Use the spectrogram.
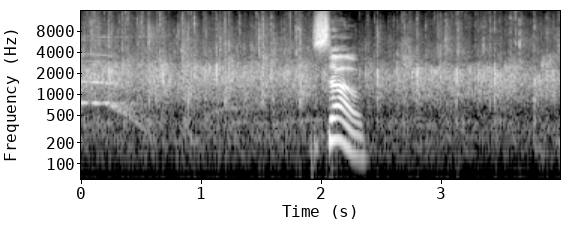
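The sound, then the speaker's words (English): Steady audience applause thanking three men who are coming up to join the speaker, a dense crackle of many hands clapping, with a brief high whistle swooping downward midway and a voice speaking a word underneath. “But first, I need you to just give them a round of applause to let them know how thankful you are that they're here.”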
